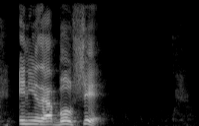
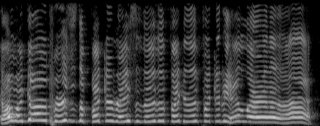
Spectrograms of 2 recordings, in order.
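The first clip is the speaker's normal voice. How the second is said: shrill, much higher mock panic; mock outrage; 11 semitones higher than usual. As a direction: ham up a hysterical offended person. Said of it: "I'm not sitting there like".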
